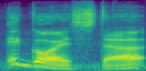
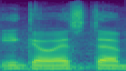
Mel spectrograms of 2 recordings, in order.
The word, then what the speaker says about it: Egoista: review about this car the Agusta as the Italians pronounce it I think the American pronunciation is more like egoist but I don't know anyways this car however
